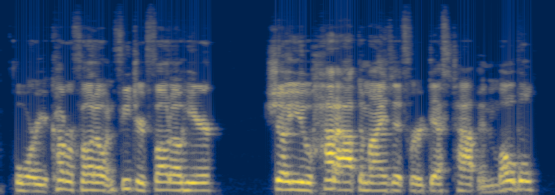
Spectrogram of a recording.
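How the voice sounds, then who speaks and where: At a moderate pace, a man with a fairly high pitch speaks in a normal speaking voice with fairly even intonation. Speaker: online course instructor. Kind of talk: tutorial.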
